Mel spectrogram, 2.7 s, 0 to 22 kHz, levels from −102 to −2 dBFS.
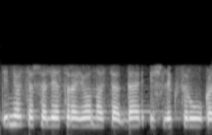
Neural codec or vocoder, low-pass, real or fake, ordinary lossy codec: none; 3.6 kHz; real; AAC, 32 kbps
